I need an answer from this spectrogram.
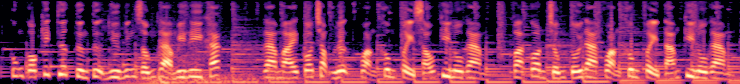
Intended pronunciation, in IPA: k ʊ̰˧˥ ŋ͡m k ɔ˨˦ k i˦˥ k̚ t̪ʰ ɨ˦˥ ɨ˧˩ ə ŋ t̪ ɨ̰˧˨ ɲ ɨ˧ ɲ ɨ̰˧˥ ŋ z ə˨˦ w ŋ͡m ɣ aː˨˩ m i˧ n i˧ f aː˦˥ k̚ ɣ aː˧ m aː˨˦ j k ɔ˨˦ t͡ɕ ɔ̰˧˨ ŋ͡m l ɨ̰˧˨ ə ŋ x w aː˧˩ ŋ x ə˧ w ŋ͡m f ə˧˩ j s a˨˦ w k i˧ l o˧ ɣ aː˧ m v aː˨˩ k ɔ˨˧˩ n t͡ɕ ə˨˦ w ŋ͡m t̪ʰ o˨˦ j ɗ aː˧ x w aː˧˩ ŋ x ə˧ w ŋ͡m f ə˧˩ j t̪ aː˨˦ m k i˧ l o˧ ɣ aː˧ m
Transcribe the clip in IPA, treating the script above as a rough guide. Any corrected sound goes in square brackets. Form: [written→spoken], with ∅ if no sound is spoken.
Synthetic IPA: k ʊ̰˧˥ ŋ͡m k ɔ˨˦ k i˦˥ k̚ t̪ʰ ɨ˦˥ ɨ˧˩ ə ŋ t̪ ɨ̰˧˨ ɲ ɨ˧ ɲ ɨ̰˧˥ ŋ z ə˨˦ w ŋ͡m ɣ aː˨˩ m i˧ n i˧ [f→x] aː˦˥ k̚ ɣ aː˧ m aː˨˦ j k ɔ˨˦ t͡ɕ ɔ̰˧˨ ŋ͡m l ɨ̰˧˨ ə ŋ x w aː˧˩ ŋ x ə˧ w ŋ͡m f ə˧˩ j s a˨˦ w k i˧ l o˧ ɣ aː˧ m v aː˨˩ k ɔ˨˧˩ n t͡ɕ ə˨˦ w ŋ͡m [t̪ʰ→t̪] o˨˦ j ɗ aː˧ x w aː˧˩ ŋ x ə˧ w ŋ͡m f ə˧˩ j t̪ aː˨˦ m k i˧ l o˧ ɣ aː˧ m

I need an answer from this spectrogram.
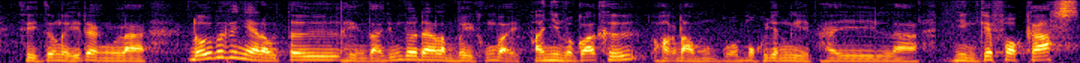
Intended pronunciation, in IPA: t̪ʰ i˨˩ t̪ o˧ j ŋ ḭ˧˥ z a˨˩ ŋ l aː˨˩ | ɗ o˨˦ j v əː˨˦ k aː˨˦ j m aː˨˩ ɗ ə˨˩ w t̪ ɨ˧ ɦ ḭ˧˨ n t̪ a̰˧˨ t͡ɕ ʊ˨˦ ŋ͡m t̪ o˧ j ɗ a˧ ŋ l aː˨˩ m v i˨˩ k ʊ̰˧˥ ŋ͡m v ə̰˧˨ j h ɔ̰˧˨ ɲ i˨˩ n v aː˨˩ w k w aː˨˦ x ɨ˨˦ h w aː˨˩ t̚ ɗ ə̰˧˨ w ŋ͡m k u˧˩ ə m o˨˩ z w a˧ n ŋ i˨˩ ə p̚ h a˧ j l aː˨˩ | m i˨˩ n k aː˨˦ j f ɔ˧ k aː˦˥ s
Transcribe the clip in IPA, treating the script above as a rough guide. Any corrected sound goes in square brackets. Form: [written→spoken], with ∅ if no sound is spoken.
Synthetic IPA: t̪ʰ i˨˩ t̪ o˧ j ŋ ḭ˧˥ z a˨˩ ŋ l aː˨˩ | ɗ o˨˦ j v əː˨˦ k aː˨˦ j [m→ɲ] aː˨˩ ɗ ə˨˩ w t̪ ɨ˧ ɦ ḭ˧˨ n t̪ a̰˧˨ t͡ɕ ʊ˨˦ ŋ͡m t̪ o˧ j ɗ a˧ ŋ l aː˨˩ m v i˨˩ k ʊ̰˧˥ ŋ͡m v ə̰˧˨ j h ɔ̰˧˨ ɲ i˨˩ n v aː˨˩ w k w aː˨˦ x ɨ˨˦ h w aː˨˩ t̚ ɗ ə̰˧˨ w ŋ͡m k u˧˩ ə m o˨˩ z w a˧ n ŋ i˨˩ ə p̚ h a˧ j l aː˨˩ | [m→ɲ] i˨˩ n k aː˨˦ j f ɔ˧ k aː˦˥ s

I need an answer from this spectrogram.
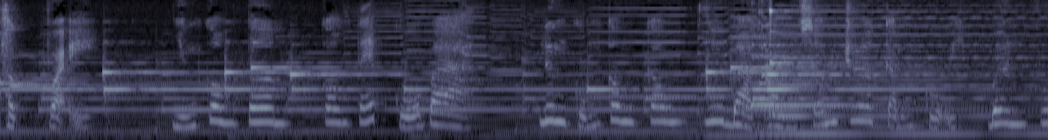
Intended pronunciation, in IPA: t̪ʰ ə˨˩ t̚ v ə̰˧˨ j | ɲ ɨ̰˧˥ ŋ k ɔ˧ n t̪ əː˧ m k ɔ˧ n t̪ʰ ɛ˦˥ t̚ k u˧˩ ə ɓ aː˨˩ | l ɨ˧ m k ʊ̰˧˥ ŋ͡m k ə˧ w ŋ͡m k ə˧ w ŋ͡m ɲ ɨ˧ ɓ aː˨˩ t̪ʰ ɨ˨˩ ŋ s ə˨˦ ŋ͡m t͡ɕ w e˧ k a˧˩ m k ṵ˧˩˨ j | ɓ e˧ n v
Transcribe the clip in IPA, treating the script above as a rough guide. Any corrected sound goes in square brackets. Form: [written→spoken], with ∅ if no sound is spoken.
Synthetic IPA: t̪ʰ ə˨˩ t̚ v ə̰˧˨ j | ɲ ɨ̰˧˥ ŋ k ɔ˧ n t̪ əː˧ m k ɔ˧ n [t̪ʰ→t̪] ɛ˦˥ [t̚→p̚] k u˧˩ ə ɓ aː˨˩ | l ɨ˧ [m→ŋ] k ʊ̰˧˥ ŋ͡m k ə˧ w ŋ͡m k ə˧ w ŋ͡m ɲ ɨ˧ ɓ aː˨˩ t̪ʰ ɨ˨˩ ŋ s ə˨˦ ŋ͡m t͡ɕ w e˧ k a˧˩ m k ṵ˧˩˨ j | ɓ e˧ n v

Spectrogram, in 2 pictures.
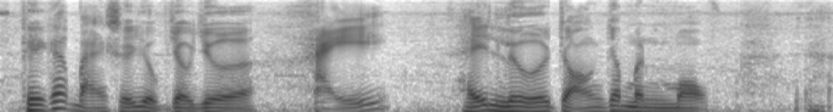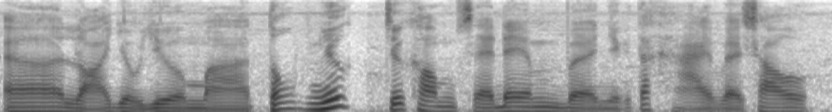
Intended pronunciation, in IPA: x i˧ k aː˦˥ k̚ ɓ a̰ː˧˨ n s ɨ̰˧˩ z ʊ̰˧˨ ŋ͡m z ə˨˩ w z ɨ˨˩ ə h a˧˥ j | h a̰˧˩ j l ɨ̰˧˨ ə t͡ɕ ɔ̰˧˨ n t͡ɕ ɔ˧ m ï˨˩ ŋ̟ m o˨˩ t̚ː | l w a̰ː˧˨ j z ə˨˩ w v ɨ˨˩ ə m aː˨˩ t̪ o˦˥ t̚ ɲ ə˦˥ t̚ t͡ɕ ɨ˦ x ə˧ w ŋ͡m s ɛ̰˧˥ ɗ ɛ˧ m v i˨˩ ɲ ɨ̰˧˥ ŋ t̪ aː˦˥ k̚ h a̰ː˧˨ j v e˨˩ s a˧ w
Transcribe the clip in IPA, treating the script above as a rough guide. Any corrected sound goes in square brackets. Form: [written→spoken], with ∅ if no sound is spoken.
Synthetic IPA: x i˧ k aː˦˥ k̚ ɓ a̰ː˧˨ n s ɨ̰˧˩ z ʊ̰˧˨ ŋ͡m z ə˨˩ w z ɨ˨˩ ə h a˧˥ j | h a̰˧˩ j l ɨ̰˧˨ ə t͡ɕ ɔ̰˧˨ n t͡ɕ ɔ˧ m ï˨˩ ŋ̟ m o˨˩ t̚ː | l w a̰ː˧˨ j z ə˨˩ w [v→z] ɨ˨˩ ə m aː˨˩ t̪ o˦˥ t̚ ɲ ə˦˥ t̚ t͡ɕ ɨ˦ x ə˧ w ŋ͡m s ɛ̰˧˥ ɗ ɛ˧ m v [i˨˩→e˨˩] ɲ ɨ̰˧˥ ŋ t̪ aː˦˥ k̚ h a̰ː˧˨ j v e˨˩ s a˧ w

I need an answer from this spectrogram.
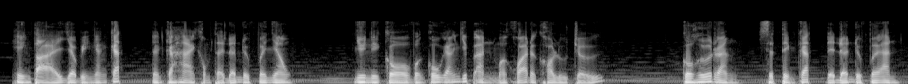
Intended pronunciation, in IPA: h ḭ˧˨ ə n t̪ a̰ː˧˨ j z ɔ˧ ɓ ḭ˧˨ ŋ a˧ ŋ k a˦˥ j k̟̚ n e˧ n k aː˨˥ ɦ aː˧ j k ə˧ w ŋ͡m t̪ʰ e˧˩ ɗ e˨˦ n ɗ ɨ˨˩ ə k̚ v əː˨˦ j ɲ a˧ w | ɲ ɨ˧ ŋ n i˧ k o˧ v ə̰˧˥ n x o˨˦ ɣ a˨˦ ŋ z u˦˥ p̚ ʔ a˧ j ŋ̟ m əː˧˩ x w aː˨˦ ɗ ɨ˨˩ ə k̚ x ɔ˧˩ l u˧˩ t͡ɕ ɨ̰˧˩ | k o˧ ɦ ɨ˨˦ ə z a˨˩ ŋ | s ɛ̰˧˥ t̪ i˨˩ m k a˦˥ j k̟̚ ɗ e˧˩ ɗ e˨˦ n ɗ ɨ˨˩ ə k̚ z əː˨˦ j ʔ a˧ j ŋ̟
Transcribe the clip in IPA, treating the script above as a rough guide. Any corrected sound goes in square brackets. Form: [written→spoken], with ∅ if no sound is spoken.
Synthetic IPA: h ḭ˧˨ ə n t̪ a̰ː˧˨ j z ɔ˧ ɓ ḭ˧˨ ŋ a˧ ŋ k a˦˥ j k̟̚ n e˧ n k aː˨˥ ɦ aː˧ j [k→x] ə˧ w ŋ͡m t̪ʰ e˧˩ ɗ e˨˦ n ɗ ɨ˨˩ ə k̚ v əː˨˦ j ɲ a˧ w | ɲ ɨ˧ ŋ n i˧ k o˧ v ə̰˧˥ n [x→k] o˨˦ ɣ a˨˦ ŋ z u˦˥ p̚ ʔ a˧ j ŋ̟ m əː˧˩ x w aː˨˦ ɗ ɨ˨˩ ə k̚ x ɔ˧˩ l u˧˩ t͡ɕ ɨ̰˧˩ | k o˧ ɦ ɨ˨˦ ə z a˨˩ ŋ | s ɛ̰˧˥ t̪ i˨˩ m k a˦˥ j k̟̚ ɗ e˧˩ ɗ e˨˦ n ɗ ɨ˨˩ ə k̚ [z→v] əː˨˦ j ʔ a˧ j ŋ̟

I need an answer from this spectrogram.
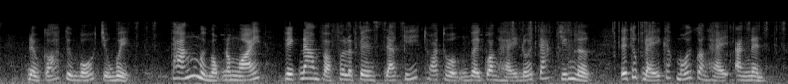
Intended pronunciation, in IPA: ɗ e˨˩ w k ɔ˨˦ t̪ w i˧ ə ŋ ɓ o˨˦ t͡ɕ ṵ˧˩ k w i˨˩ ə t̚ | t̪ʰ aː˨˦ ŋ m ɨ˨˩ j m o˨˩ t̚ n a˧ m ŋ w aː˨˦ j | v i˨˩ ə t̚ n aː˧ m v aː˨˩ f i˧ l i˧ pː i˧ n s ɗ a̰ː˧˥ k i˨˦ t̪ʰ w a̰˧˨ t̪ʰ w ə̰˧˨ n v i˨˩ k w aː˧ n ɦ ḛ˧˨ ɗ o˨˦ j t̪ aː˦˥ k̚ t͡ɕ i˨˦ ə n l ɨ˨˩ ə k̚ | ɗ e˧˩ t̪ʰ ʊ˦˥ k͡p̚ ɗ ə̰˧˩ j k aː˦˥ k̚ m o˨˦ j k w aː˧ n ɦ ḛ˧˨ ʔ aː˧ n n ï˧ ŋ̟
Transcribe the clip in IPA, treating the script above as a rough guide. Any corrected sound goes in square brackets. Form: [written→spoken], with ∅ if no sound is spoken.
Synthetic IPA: ɗ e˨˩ w k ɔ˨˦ t̪ w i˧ ə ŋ ɓ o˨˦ t͡ɕ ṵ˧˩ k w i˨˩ ə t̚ | t̪ʰ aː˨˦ ŋ m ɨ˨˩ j m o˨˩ t̚ n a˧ m ŋ w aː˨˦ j | v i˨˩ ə t̚ n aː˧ m v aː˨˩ f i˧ l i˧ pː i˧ n s ɗ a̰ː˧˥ k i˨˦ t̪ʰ w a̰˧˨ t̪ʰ w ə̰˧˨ n v [i˨˩→e˨˩] k w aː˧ n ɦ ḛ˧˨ ɗ o˨˦ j t̪ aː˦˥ k̚ t͡ɕ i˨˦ ə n l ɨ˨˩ ə k̚ | ɗ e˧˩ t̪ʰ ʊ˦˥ k͡p̚ ɗ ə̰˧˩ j k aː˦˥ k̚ m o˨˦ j k w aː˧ n ɦ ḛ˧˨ ʔ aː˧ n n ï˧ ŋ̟

